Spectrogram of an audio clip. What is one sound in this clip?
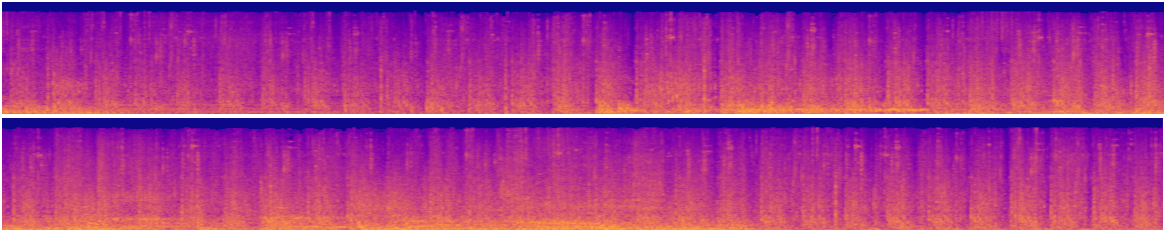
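Heavy metallic footfalls of a robotic mount thud rapidly and steadily as it gallops.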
